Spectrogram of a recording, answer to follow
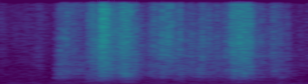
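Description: Packaging crinkling and rustling as lingerie is handled in its box, in two short bursts: about half a second in and again near the end.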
